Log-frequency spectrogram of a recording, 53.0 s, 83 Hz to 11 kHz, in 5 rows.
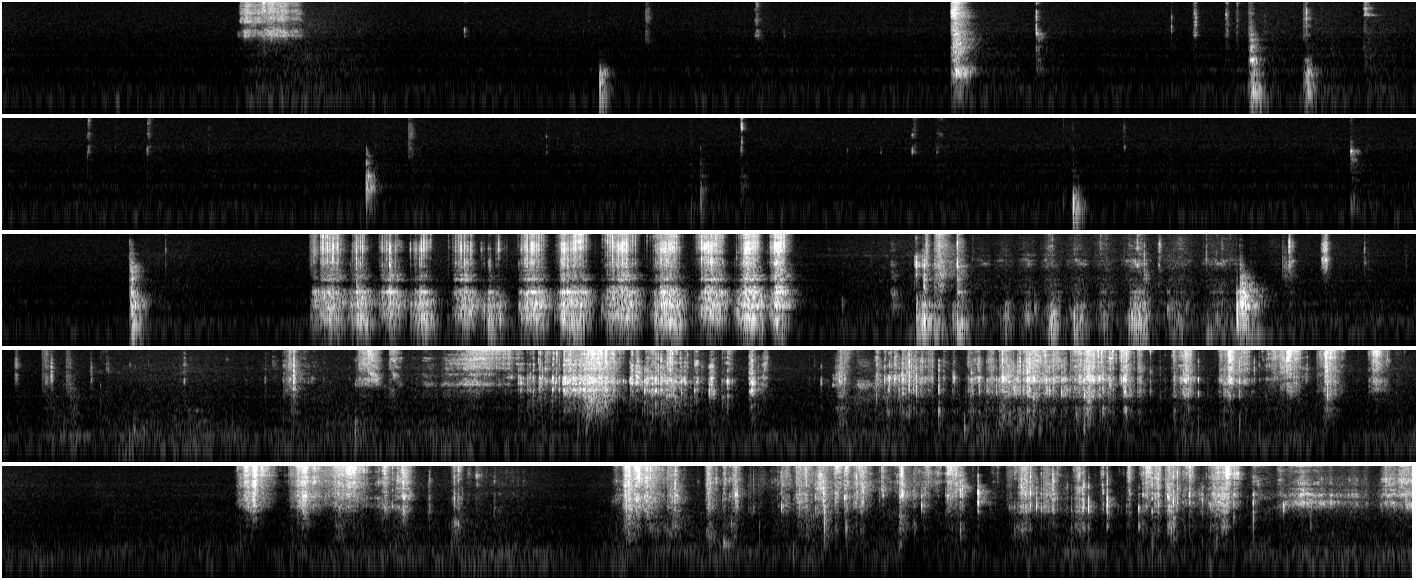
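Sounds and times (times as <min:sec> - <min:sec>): scraping and rustling: 0:33.8 - 0:42.3, 0:44.2 - 0:46.3, 0:47.0 - 0:53.0.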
